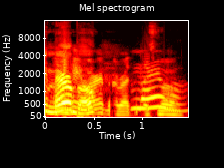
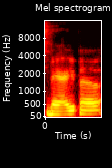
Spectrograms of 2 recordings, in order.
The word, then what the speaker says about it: Maribo: it's so much Hey, Marbo. Cool. Let's go. Sorry. It's Oh, wait. Wait. It's Maribo. I've been pronouncing your name wrong. What am I doing? Maribbo. It's like the gummy bear coming.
